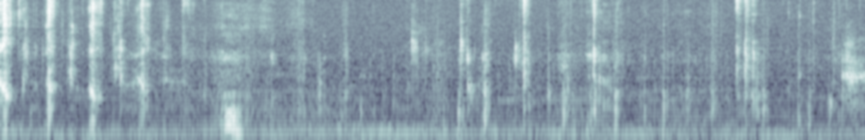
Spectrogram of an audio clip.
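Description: Close-miked chewing of rice and dal: a run of small wet mouth clicks and smacks, irregular and quick. A short pitched throat sound about two seconds in.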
